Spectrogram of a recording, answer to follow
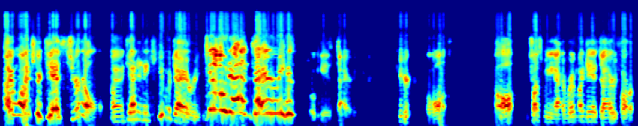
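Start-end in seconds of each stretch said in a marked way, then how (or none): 0.1-4.8 high mock villain demand; squeaky cartoon-villain haggling; lightly hammed-up goblin demand. Hobgoblin and Harry bickering.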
